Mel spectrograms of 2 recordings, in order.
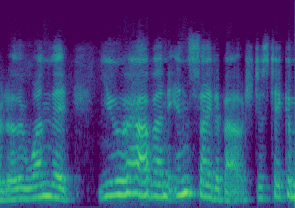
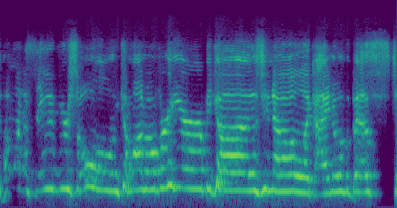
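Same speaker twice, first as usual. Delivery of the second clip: high, loud, hammed-up preacher; horrible preacher version; 7 semitones higher, 5 dB louder than usual. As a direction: overblown pulpit caricature. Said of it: "that's a horrible version of a preacher".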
